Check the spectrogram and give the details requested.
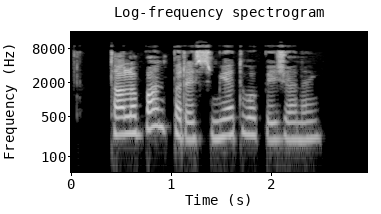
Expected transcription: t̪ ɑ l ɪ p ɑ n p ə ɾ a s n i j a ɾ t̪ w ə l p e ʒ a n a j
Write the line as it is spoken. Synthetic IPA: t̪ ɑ l ɪ b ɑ n p ə ɾ a s m i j a t̪ w ə p e ʒ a n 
